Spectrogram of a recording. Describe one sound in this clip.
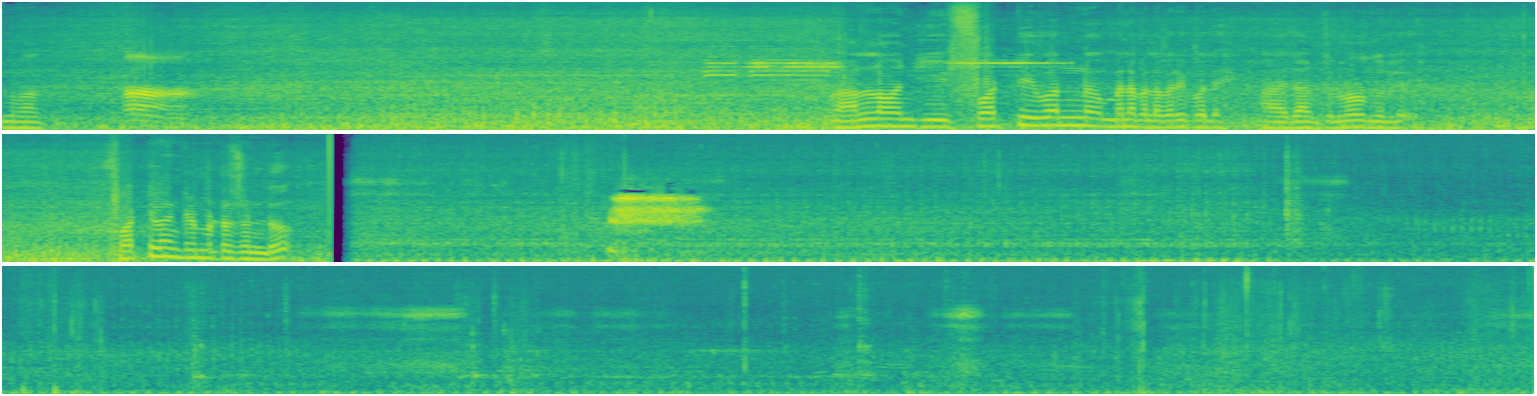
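A motorcycle engine hums and revs while riding.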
